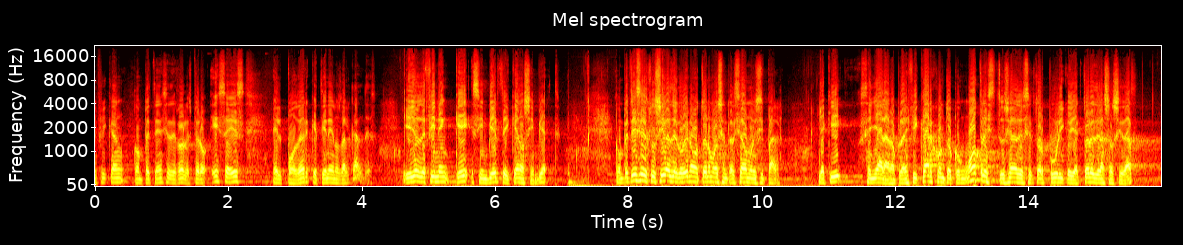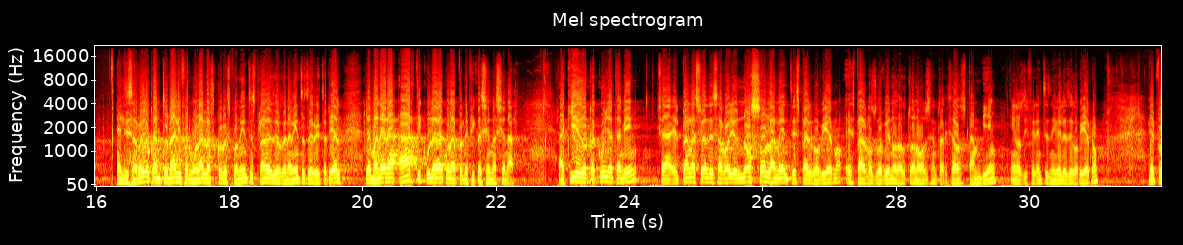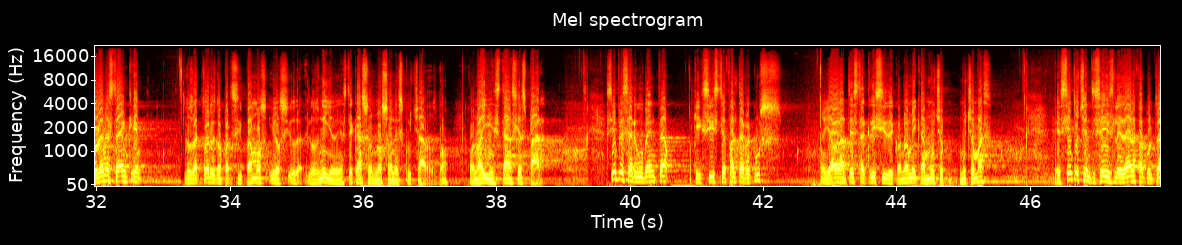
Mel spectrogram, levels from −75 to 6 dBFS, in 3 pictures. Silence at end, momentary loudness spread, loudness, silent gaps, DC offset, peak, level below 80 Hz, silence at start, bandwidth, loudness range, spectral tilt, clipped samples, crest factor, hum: 0 s; 14 LU; -7 LUFS; none; under 0.1%; 0 dBFS; -32 dBFS; 0 s; over 20 kHz; 3 LU; -5 dB/octave; under 0.1%; 8 dB; none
